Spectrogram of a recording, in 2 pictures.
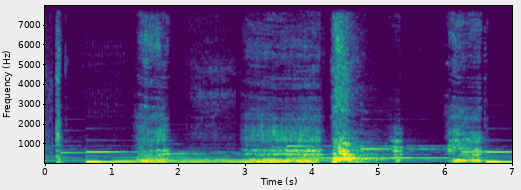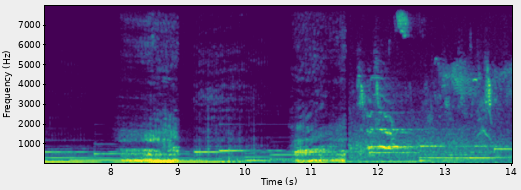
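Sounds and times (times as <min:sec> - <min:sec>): tiger growling: 0:00.0 - 0:11.7
calm background music: 0:00.0 - 0:14.0
bird chirps: 0:11.6 - 0:14.0.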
